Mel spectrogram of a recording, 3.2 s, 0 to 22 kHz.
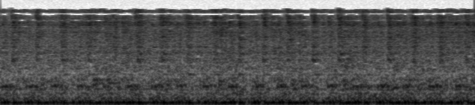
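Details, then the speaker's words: LM7 5.3L LS, first fire-up after head swap to 706 heads, Brawler 650 CFM carb, Holley single-plane intake, MSD 6014 ignition: rapid ragged popping over low rumble, exhaust leaking because only two bolts hold each manifold; otherwise runs good. "I've only got two two bolts holding the manifolds on so you can hear the popping from the leaks but it runs sounds good"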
